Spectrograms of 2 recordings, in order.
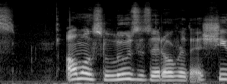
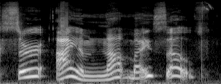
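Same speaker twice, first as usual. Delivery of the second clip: higher, drawn-out Alice; slow, raised-pitch storybook quote; Alice's voice; 7 semitones higher than usual. Retold or imitated. Alice answering the caterpillar, higher and slow.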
